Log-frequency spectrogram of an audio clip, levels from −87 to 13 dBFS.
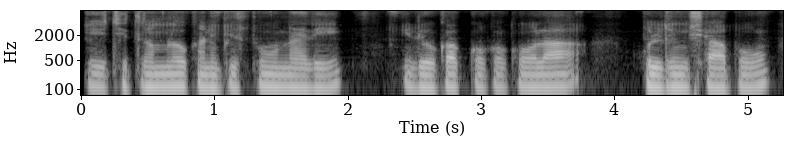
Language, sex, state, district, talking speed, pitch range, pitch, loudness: Telugu, female, Telangana, Hyderabad, 125 wpm, 110-115 Hz, 115 Hz, -19 LUFS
